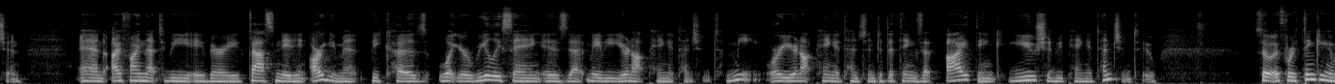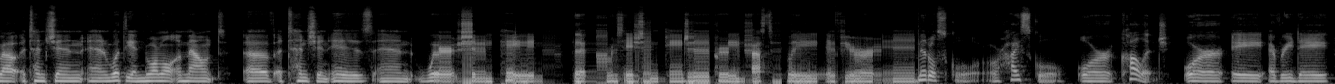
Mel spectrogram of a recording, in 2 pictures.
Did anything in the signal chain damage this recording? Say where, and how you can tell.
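Yes, at the driver or buffer stage. From 17.70 to 22.54 s, between "of attention is and" and "school or high school", the speech turns into robotic sound from repeated short buffers: a rigid 66.7 Hz buzz, likely from a 15 ms chunk looping while most real audio is dropped.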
